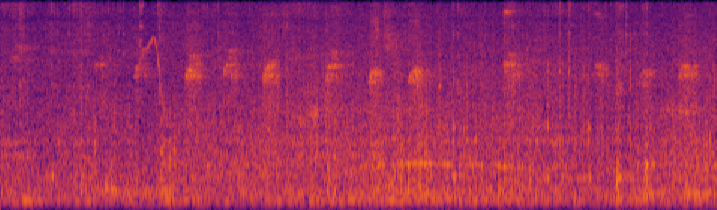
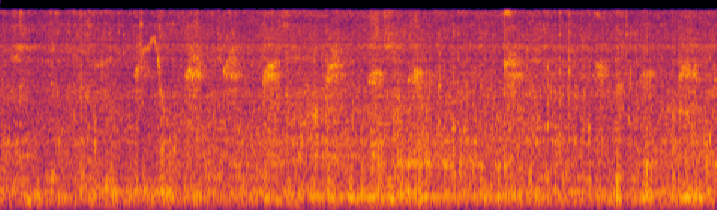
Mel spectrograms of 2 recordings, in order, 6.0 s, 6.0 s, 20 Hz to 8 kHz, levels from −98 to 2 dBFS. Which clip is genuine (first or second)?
first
